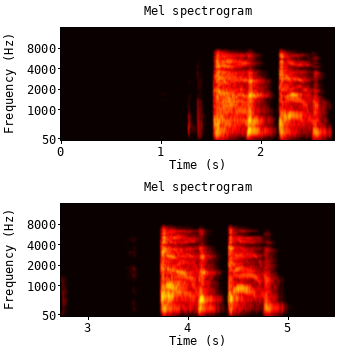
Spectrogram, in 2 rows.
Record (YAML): cough_length: 5.5 s
cough_amplitude: 29204
cough_signal_mean_std_ratio: 0.4
survey_phase: alpha (2021-03-01 to 2021-08-12)
age: 65+
gender: Male
wearing_mask: 'No'
symptom_none: true
smoker_status: Never smoked
respiratory_condition_asthma: false
respiratory_condition_other: false
recruitment_source: REACT
submission_delay: 1 day
covid_test_result: Negative
covid_test_method: RT-qPCR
